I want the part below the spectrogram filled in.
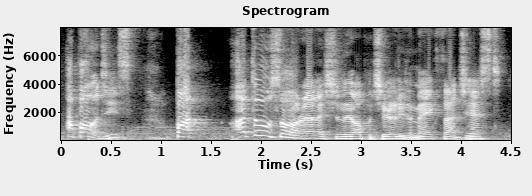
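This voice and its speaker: A man's voice: fairly high pitch, sing-song, moderate pace, pushed and bright, a little hiss or hum. A man voicing a pompous male clerk in a game, speaking in formal, archaic, mock-grand phrasing.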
